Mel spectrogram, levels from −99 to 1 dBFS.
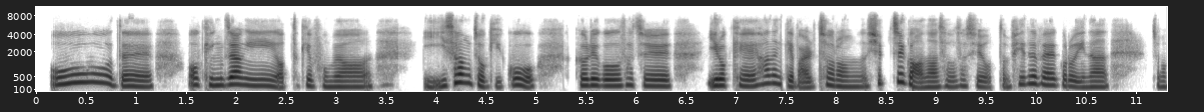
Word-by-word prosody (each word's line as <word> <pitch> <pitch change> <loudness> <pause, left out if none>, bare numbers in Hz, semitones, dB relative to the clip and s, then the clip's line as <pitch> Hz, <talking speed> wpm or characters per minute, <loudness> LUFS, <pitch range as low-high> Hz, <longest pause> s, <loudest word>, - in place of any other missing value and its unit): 오 295 +3 +2
네. 185 -2 +2 0.3
어 - - +1
굉장히 220 -3 +2
어떻게 195 +5 -3
보면 175 0 -2 0.5
이 180 - -6
이상적이고 200 - +1 0.4
그리고 210 -1 +3
사실 200 -3 0 0.4
이렇게 205 -2 +3
하는 270 +5 0
게 190 -8 0
말처럼 175 0 -1
쉽지가 290 - +1
않아서 170 +2 -2
사실 195 -2 -5
어떤 165 - -7
피드백으로 220 -4 0
인한 170 +1 -1 0.4
좀 170 - -7
200 Hz, 260 characters per minute, -23 LUFS, 175-230 Hz, 0.5 s, 그리고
